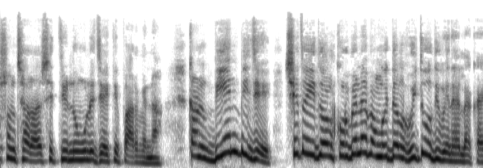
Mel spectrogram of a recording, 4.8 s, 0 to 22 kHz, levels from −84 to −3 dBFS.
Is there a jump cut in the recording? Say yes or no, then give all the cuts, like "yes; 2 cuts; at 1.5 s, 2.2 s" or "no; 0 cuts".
no; 0 cuts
